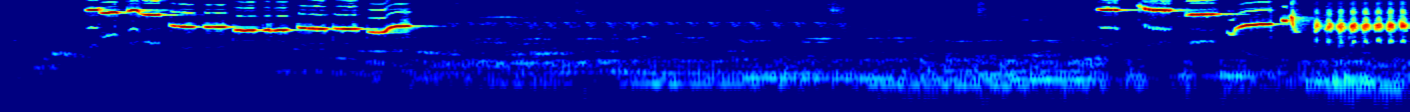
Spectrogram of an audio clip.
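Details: Brown-chested jungle flycatcher from Bali singing flute-like as a lure: a descending series of clear whistles, a low humming background, then a second phrase rising into a buzzy trill.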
